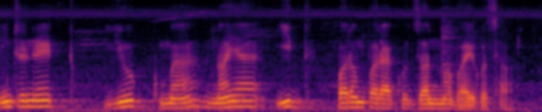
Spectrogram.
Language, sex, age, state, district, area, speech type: Nepali, male, 45-60, West Bengal, Darjeeling, rural, read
